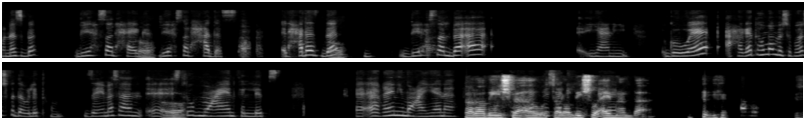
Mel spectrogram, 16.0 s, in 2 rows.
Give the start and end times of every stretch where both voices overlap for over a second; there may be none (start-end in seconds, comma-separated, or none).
12.9-14.2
